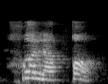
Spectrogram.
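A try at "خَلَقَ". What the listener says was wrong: The only thing was that you did just then was stretch the qaf a little bit too long.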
